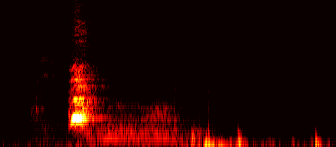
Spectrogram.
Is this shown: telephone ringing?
no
